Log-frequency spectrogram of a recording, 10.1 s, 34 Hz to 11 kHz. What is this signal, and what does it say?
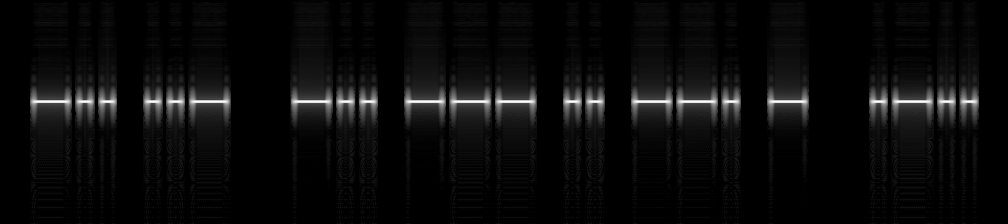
Morse code, heard as a keyed tone, about 10 wpm, 800 Hz. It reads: DU DOIGT L
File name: morse mp3 / revision francais 10 mots minute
